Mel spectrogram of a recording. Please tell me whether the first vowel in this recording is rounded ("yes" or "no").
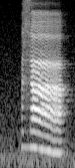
no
